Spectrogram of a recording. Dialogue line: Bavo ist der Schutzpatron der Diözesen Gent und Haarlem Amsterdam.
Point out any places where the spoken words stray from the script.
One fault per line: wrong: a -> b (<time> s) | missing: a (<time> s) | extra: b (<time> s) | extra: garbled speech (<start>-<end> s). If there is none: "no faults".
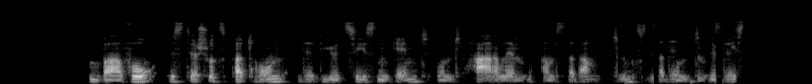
extra: garbled speech (6.1-7.4 s)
